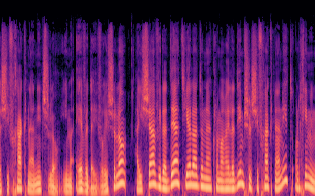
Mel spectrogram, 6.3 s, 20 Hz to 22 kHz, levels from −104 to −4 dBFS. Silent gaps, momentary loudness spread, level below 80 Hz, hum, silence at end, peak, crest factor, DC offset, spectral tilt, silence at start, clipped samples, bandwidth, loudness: none; 6 LU; -40 dBFS; none; 0 s; -4 dBFS; 16 dB; under 0.1%; -6.5 dB/octave; 0 s; under 0.1%; 14.5 kHz; -22 LUFS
